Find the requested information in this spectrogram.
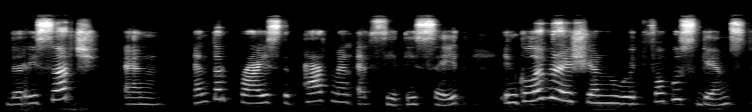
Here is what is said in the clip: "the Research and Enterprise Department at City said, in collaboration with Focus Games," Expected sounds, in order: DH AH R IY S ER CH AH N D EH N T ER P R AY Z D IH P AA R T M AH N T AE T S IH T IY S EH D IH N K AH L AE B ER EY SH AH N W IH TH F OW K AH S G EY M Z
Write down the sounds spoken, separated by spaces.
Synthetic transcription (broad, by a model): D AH R IY S ER CH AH N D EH N T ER P R AY S D IH P AA R T M AH N T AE T S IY T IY S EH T IH N K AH L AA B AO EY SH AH N W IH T F OW K AH S G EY M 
